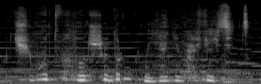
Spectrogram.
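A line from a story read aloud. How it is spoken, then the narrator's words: Whispered. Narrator (Russian): Царь шепнул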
